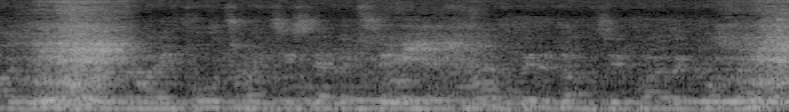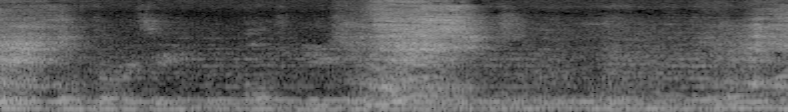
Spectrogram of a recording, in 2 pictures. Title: Snores Like A Sump Pump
